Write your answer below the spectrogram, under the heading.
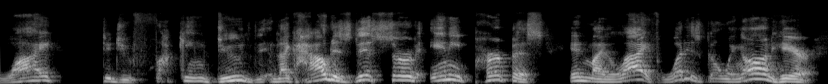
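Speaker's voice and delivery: weepy, furious, tearful outcry. Recounting a breakdown, the speaker reenacts yelling out to god in tears. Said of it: "I yelled out to God in that moment. I'm in tears".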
